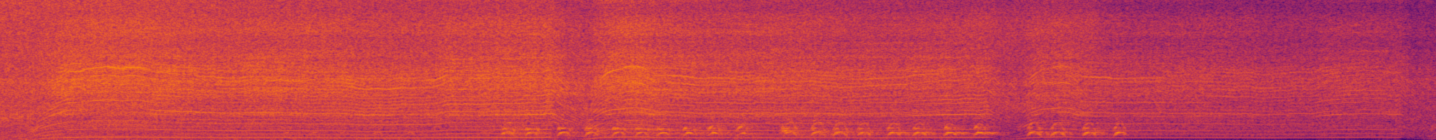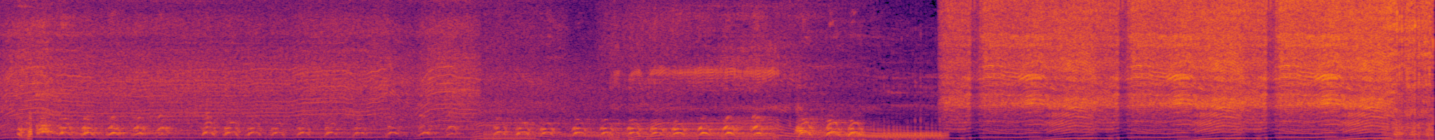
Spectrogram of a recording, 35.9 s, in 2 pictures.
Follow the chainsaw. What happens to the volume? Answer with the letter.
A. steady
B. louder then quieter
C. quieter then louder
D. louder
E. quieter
C.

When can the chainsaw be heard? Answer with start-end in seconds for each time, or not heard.
0.0-35.8.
